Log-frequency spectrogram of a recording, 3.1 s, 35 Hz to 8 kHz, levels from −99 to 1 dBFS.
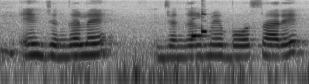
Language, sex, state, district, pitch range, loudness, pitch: Hindi, female, Haryana, Rohtak, 210-240 Hz, -13 LUFS, 220 Hz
